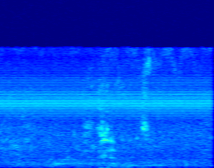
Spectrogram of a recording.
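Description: Steady background noise of a large event hall between speakers, with a few faint distant voices.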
